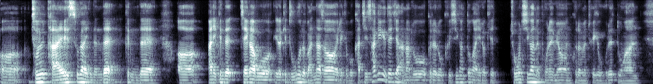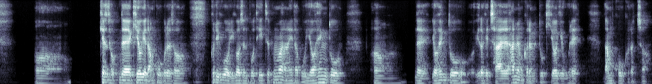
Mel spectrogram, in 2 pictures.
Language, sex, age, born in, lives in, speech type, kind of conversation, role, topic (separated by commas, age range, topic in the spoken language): Korean, male, 25-29, United States, United States, conversation, unstructured, none, 돈을 쓸 때 가장 중요하게 생각하는 것은 무엇인가요?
